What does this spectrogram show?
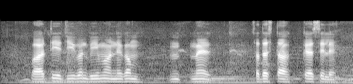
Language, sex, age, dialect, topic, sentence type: Hindi, male, 25-30, Kanauji Braj Bhasha, banking, question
